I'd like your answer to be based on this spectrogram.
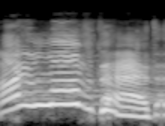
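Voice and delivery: high, loud, delighted; slow gleeful cheer; excited. Real, not acted. Host cheering an audience tip.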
